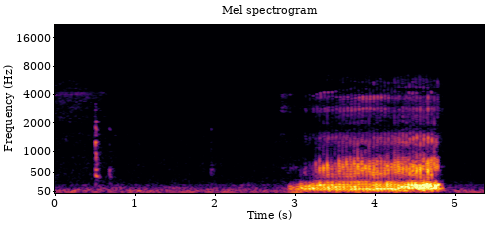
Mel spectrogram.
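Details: Female English Bulldog/Shar Pei mix snoring: a single long, loud, fluttering snore lasting about two seconds after quiet breathing.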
